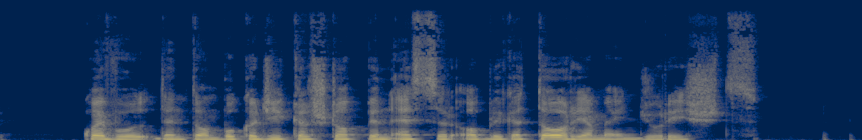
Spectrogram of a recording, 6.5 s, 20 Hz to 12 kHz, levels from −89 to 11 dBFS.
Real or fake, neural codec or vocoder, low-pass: real; none; 10.8 kHz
